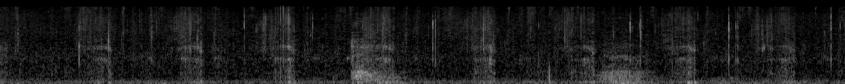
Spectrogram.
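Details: Resting buffalo chewing the cud in a farmer's field at noon, lying down: steady, uneven crunching and grinding clicks every fraction of a second, broken by two brief breathy bursts, with a calm rural backdrop.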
